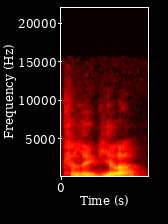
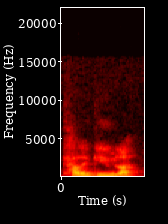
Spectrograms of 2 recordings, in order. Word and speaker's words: Caligula: videos oh yeah and it pronounced Caligula what just I'm like the Roman Emperor Caligula yeah not calleb eula or anything weird but anyway he was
